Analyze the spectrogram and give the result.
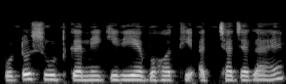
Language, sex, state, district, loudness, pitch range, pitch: Hindi, female, Chhattisgarh, Sarguja, -18 LUFS, 200-220 Hz, 205 Hz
